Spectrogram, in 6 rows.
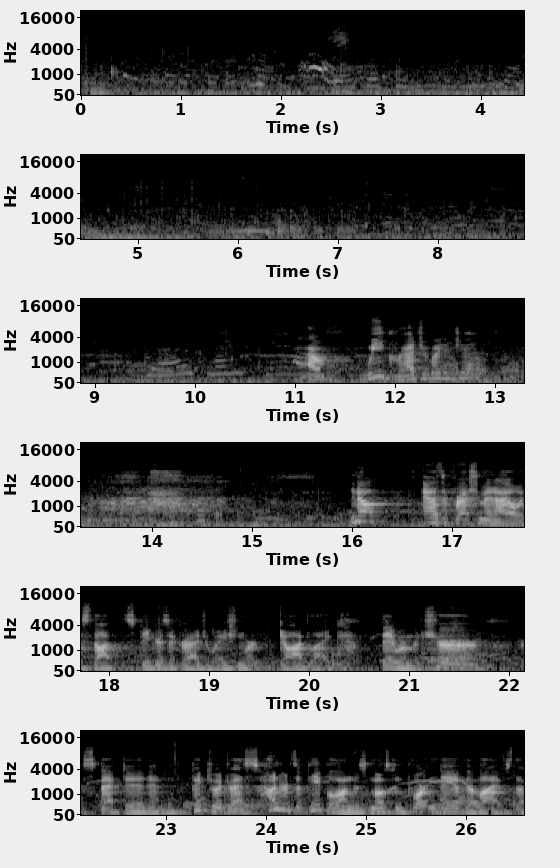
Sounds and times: Male speech, man speaking: 11.0 - 13.3, 16.0 - 26.5
Narration, monologue: 11.0 - 13.6, 15.4 - 26.5.

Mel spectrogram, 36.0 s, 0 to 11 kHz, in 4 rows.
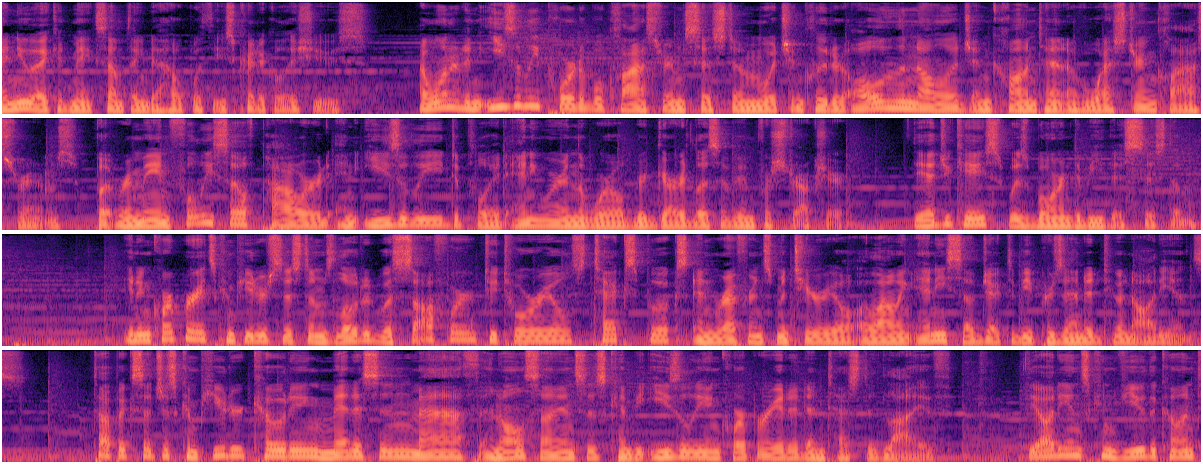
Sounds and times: Speech: 0.0 - 18.0, 18.9 - 35.9
Music: 0.0 - 35.9.

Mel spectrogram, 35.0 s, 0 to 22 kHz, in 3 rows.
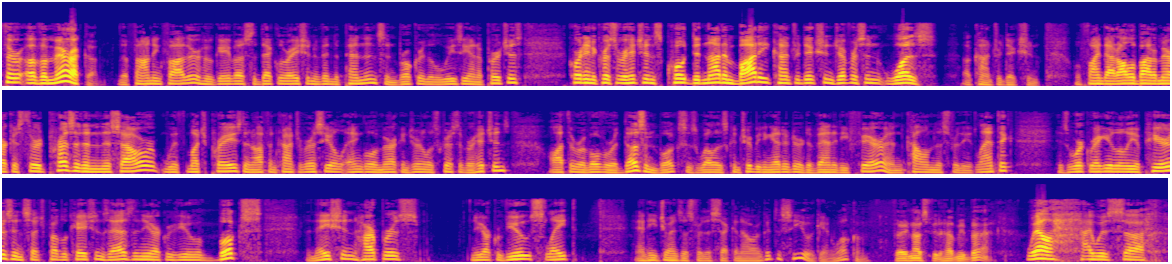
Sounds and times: Speech: 0.0 - 29.1, 29.7 - 35.0.

